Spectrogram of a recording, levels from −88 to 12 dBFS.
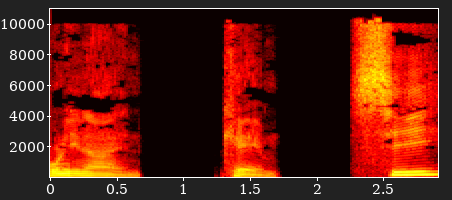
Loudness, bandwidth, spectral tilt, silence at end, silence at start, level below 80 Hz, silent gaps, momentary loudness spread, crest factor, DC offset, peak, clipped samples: -13 LUFS; 11 kHz; -4 dB/octave; 0 s; 0 s; -48 dBFS; 0.71-1.22 s, 1.74-2.24 s; 18 LU; 16 dB; under 0.1%; 0 dBFS; under 0.1%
